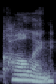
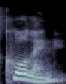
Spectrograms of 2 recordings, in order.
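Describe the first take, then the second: First: It is said with an American accent. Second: It is said with a British accent. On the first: "or calling in American" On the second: "calling in British"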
